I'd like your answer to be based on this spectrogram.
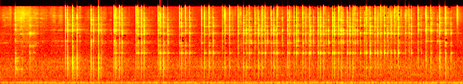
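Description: A flat rectangular glass tray with a printed crown design, held upright, is tapped and scratched across its surface with long acrylic nails. Many quick, bright clicks and short scrapes follow one another with little ring. A steady low hum sits underneath.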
